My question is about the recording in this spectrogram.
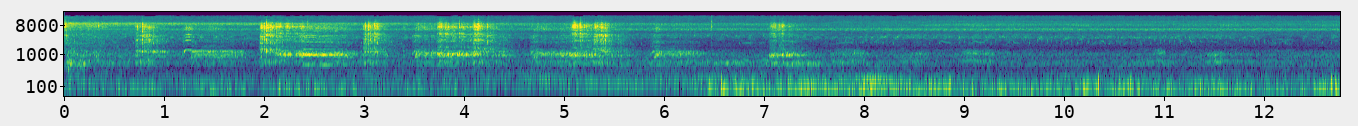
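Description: Harsh calls of birds at a nesting colony of anhingas and great egrets, about ten short calls over the first seven seconds, then they stop.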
